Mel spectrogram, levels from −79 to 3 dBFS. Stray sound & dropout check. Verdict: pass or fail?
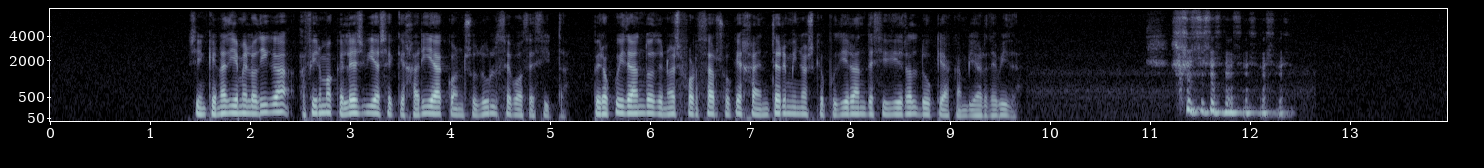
fail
